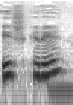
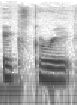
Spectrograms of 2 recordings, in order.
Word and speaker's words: Xcaret: And of course, you'll see this, like, Xcaret, I believe that's how you say it. Like, at first I was saying Xcaret, so I'm sure a lot of y'all say Xcaret too.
